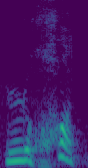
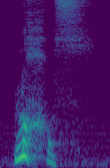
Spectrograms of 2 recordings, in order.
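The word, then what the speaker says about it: לוחות: Son dos tabras, pero en hebreo, fíjese, se dice se dicen lujot, que donde viene la palabra lajas en español. Okay. Porque en ciertas pronunciaciones de ciertas personas los ascanas no dicen lujot, no pronuncian la t, sino que dicen lujos con ese.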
